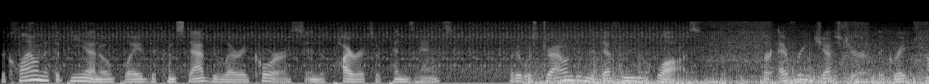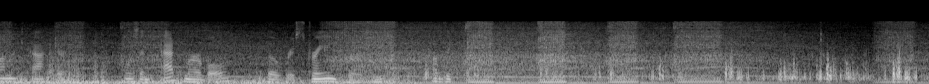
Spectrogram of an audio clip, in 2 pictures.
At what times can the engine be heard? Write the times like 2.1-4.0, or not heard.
0.0-18.5.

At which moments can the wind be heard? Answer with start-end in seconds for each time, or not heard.
5.2-18.5.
